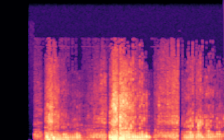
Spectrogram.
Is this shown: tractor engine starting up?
no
